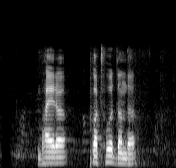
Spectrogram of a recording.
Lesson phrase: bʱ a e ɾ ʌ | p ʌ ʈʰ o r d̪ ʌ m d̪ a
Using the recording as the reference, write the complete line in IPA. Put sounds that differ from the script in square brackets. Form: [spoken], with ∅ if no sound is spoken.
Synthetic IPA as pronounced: bʱ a e ɾ ʌ | [k] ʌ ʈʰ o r d̪ ʌ [n] d̪ [ʌ]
